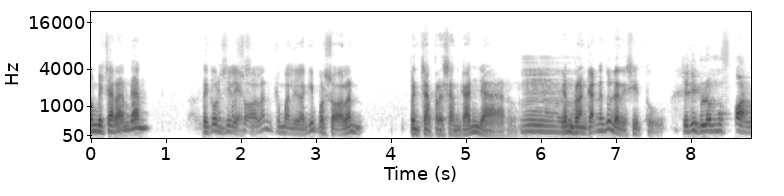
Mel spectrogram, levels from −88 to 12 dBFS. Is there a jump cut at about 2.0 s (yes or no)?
yes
